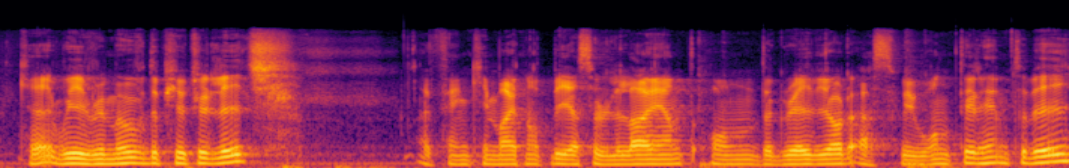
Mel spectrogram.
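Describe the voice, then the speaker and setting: A man speaks with a Scandinavian accent at a moderate pace. His pitch is medium, with ordinary pitch variation. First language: Scandinavian language. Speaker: gaming video creator. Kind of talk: gameplay commentary. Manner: casual, thinking aloud.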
